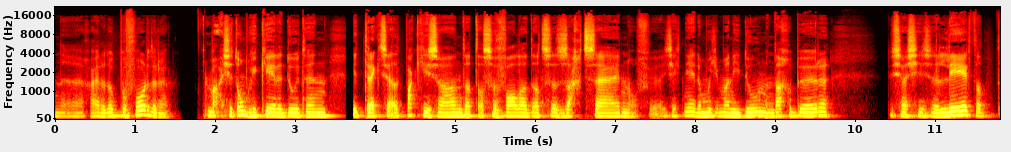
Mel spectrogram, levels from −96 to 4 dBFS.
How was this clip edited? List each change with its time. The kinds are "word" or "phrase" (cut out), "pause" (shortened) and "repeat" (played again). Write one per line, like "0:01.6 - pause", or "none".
0:01.6 - pause
0:03.6 - pause
0:04.3 - word
0:08.9 - phrase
